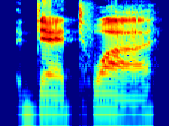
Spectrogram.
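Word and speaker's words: Détroit: But back in the really early days of like Fort Detroit, which is uh technically if you want to talk pronunciation, deto uh that's French for Detroit.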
